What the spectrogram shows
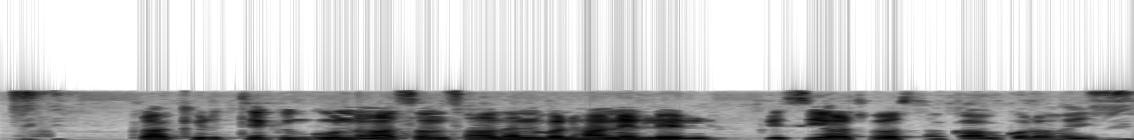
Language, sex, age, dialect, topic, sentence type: Magahi, female, 25-30, Western, agriculture, statement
